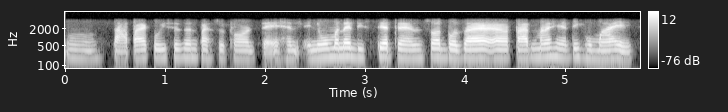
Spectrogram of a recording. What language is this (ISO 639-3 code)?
asm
